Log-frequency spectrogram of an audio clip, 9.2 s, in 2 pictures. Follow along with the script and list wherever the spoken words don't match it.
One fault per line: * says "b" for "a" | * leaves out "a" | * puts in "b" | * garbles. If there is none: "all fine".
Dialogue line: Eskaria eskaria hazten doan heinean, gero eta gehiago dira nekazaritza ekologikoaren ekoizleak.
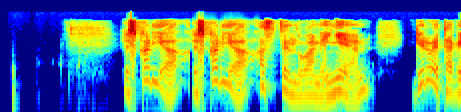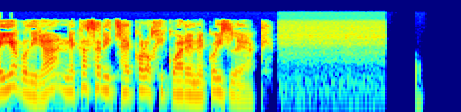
all fine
